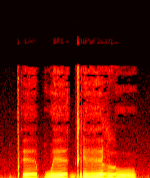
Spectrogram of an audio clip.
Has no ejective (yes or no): no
